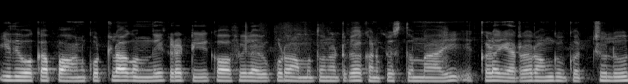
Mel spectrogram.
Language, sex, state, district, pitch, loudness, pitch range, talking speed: Telugu, female, Andhra Pradesh, Guntur, 175 Hz, -20 LUFS, 165-180 Hz, 170 wpm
